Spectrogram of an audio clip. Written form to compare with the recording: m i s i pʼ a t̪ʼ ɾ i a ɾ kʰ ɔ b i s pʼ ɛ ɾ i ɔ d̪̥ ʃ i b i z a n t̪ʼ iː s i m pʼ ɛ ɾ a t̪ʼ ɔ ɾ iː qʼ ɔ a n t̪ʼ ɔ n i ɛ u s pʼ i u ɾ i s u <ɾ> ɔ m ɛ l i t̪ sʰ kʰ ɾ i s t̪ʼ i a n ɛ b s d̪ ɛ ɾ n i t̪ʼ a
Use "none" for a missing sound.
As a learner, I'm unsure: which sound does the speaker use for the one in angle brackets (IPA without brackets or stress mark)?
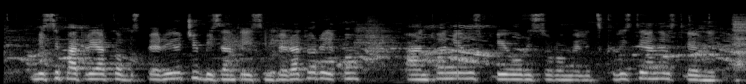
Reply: ɾ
